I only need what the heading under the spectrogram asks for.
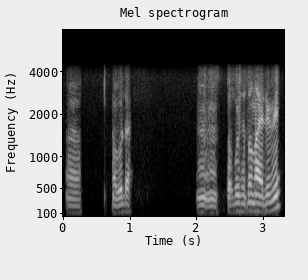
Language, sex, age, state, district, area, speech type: Assamese, male, 18-30, Assam, Darrang, rural, conversation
